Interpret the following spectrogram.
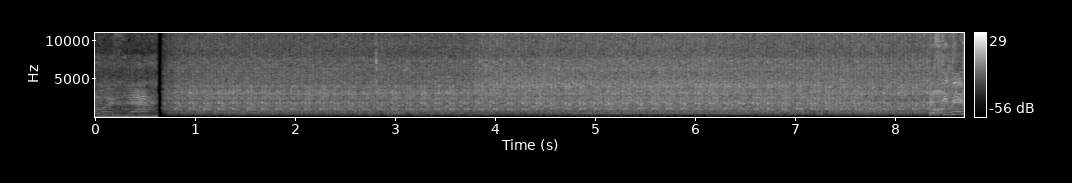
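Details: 2004 VW Golf V 1.9 TDI BKC 105 hp, 6-speed manual, whose original KKK turbocharger failed and was replaced: a steady diesel idle, an even clatter about three beats a second with a soft hiss and no whistle or rasp; healthy.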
